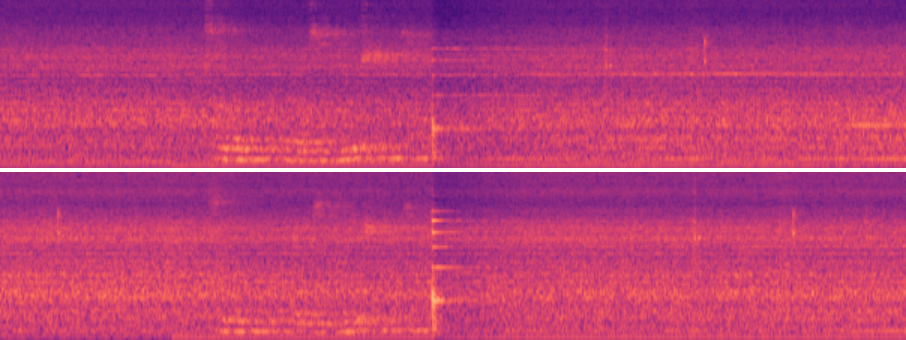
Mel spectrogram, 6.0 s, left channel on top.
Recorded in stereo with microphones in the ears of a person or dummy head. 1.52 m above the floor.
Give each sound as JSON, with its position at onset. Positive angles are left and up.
{"t": 1.4, "sound": "a woman speaking", "side_deg": 50, "distance_m": 9.5}
{"t": 2.9, "sound": "a piano", "side_deg": -55, "distance_m": 0.7}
